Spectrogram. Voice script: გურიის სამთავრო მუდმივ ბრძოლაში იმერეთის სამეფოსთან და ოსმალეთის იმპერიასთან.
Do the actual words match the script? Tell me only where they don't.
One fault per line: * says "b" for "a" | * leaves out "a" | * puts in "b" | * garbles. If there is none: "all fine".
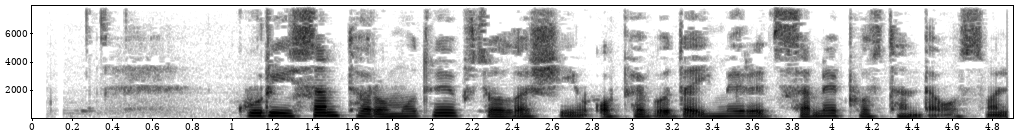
* puts in "იმყოფებოდა"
